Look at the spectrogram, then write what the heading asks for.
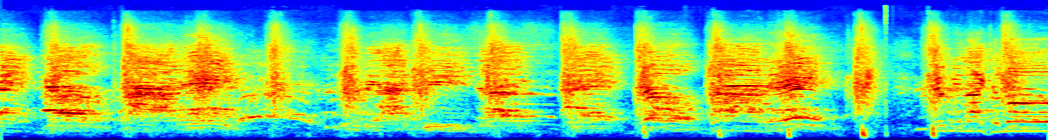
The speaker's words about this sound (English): now keep them hands clapping. Just this side, how loud can you get? Can't, but, come on this side.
